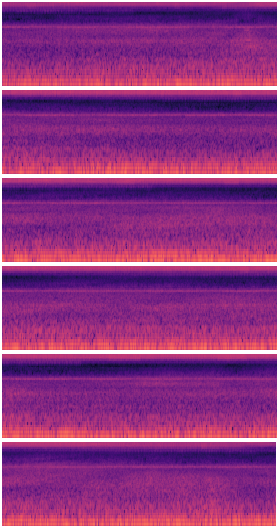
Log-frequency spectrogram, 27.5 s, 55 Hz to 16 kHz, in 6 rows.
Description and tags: Ambience city night DPA semibinaural
Night ambience sounds near my home recorded on DPA 4060 stereo set attached to headphones. Used gear: MixPre-D and DR100 mk3
ambient, city, atmosphere, night, atmos, background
